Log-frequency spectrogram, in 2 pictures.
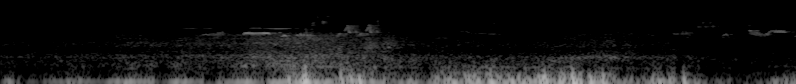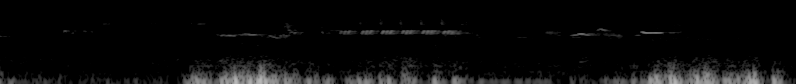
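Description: Small birds chirping and calling throughout, with a quick run of repeated notes about two-thirds of the way through. Three spells of low rumble on the microphone are the loudest sound. The snail's feeding is not audible under them.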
